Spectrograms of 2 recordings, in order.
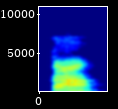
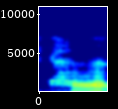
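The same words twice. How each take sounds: First: The first consonant is tense and strongly stressed. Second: The first consonant is plain and unstressed. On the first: The speaker calls it right. "we have to stress the fir- first syllable ka" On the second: The speaker calls it wrong. "not just ka"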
